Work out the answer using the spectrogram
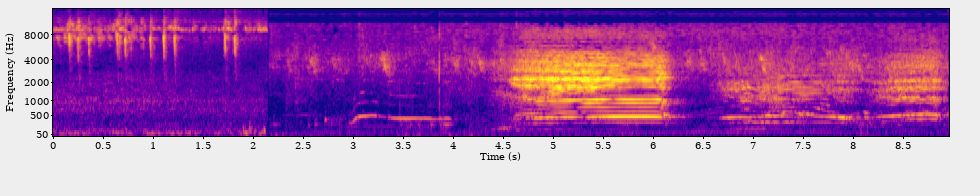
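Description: Cattle mooing: a short moo, then a long loud moo near the middle, then two shorter moos near the end. Before them, for about two seconds, a steady rushing noise with faint high ticks cuts off abruptly.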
